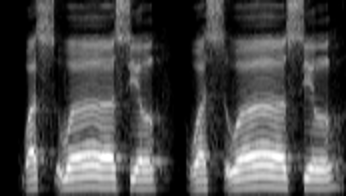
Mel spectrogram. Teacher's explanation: maka ini adalah Alif Lam Qomariah maka cara membacanya harus jelas Idhar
